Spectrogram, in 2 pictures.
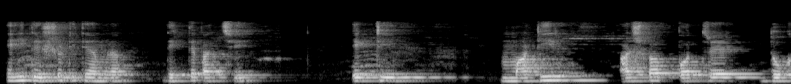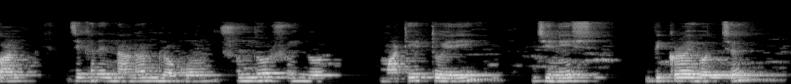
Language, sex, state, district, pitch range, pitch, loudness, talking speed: Bengali, male, West Bengal, Dakshin Dinajpur, 150-180 Hz, 160 Hz, -16 LUFS, 70 wpm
